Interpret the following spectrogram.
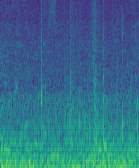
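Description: Indistinct voices of several people talking at once, over a steady low hum, with a few short sharp clicks.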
